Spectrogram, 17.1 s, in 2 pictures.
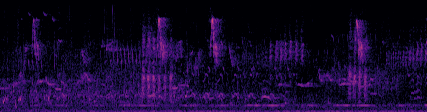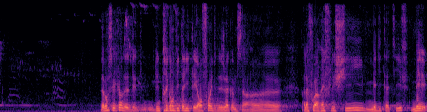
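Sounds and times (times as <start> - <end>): small birds twittering: 0.0 - 16.0
bird trills: 0.2 - 12.0.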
